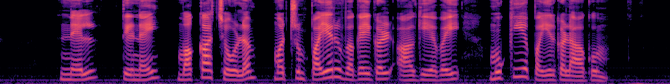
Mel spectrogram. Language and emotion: Tamil, neutral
